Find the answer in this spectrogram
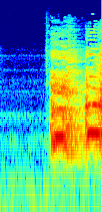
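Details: Rooster crowing, one of several varied chicken crows: a short, loud, harmonic crow in two bursts, the first strong note sustained briefly, then a slight dip before a second bright surge that cuts off abruptly; quiet background.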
